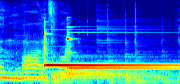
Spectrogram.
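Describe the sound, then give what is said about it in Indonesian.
A two-note doorbell chime rings out at a gate, the second note following closely on the first. Both tones then hang and slowly fade over a few seconds, with faint sounds just before the bell. “Tinggal pencet bell.”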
